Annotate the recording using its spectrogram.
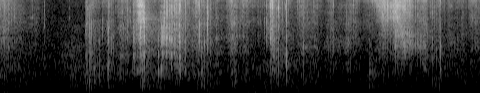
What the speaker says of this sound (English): I'm really struggling here trying to get this protective layer to peel off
